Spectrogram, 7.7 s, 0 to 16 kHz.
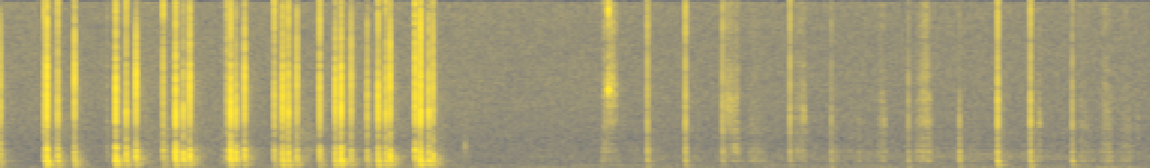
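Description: Fingertips tap and trace across the surface of a large flat-panel TV screen. A quick, uneven run of sharp, bright taps with a midrange tone around 800 Hz fills the first three seconds, then gives way to quieter, lighter taps and faint scratchy tracing.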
